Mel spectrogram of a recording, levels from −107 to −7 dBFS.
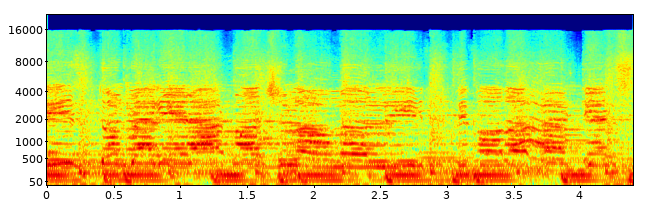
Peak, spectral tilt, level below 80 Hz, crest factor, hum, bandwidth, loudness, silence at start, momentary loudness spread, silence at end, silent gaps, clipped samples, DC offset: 0 dBFS; -4.5 dB/octave; -30 dBFS; 14 dB; none; 16 kHz; -15 LUFS; 0 s; 5 LU; 0 s; none; under 0.1%; under 0.1%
